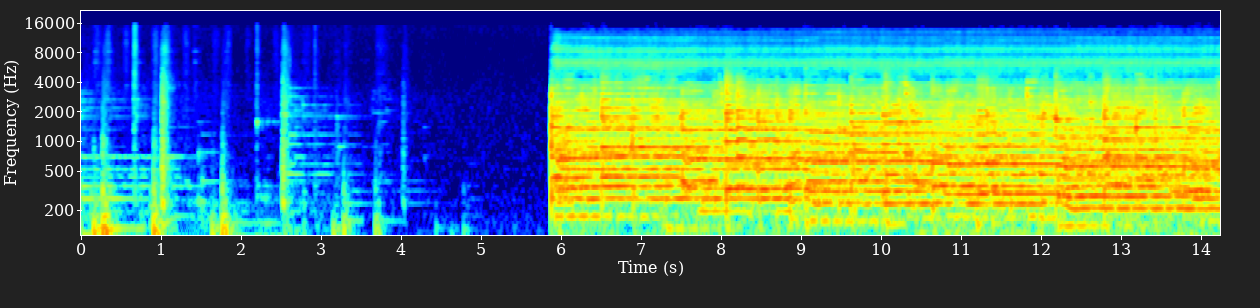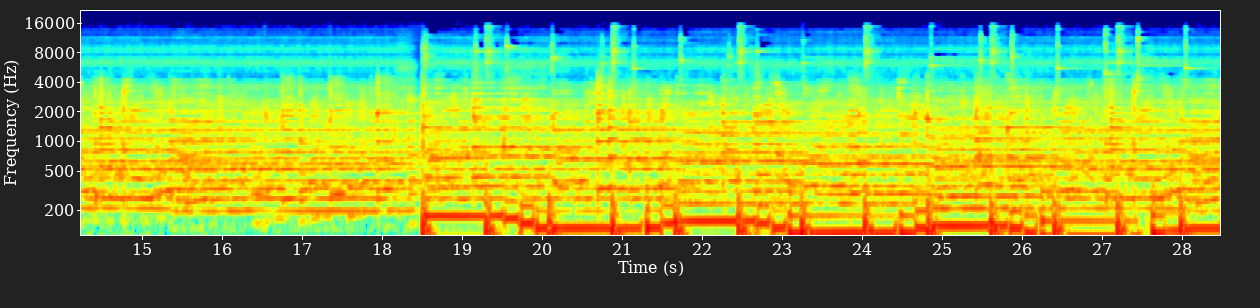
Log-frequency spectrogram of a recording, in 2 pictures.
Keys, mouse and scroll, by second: 0.7 click, 1.0 shift+a, 8.6 middle click, 10.2 click, 11.1 middle click, 12.2 middle click, 12.3 click, 16.8-18.8 drag, 19.1 middle click, 19.3 click, 20.4-21.6 drag, 21.9 middle click, 23.5-24.8 drag, 26.6 middle click, 28.0 click.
